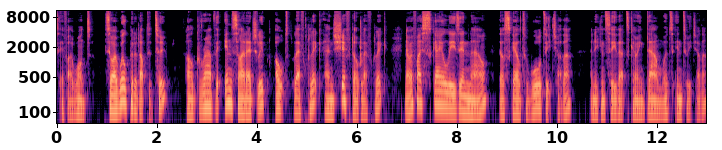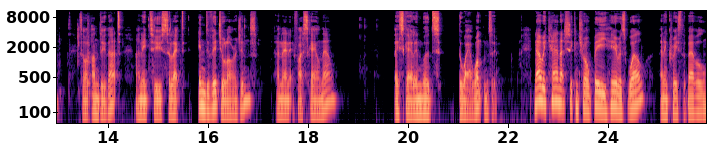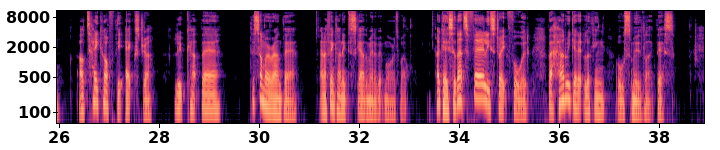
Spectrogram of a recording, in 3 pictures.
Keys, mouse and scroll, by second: 0.8 click, 2.8 alt+click, 4.9 alt+shift+click, 8.0 s, 10.2-13.2 middle drag, 13.4 ctrl+z, 14.8-16.5 drag, 17.9 s, 19.4 middle click, 23.4 ctrl+b, 31.3 s, 33.2-33.7 scroll down 1, 33.7-35.3 middle drag, 35.3-35.8 scroll down 2, 35.8-38.9 shift+middle drag.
